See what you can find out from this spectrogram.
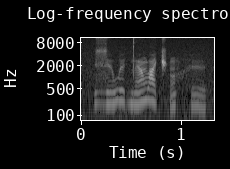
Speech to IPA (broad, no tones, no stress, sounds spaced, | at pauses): z ʏ w ø d̪ ɛ̃ lˠ a t͡ʃʼ õ h ʏ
